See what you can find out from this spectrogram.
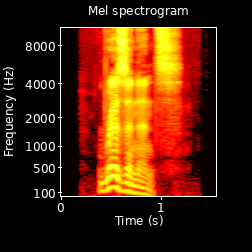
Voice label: "resonance", English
